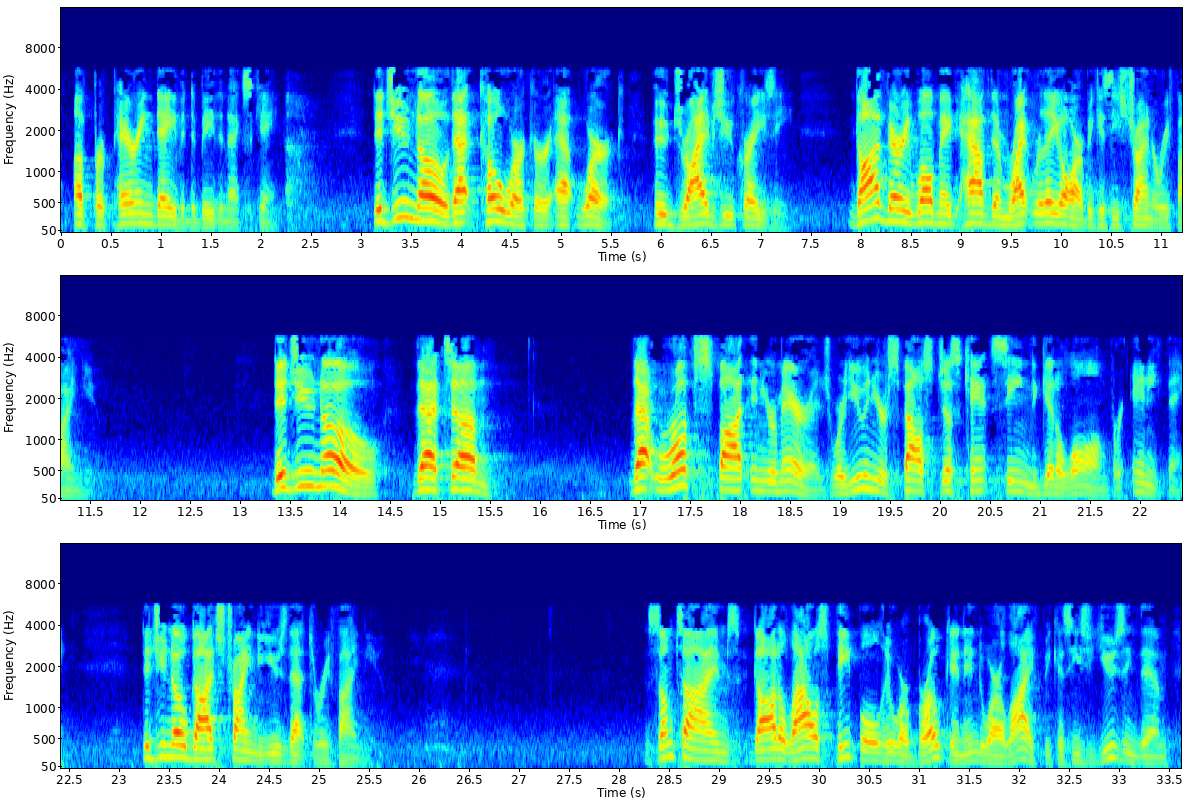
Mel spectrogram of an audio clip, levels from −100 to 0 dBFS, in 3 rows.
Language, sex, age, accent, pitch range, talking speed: English, male, 40-59, American, 125-170 Hz, 150 wpm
